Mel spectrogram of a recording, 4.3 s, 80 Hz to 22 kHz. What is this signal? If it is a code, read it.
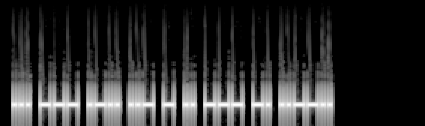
Morse code, heard as a keyed tone, about 34 wpm, 700 Hz. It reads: SOLUTION?
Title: Sentences from Top 1300 Words 35wpm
